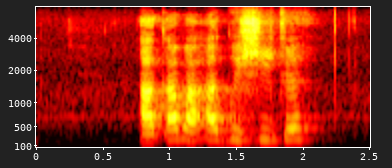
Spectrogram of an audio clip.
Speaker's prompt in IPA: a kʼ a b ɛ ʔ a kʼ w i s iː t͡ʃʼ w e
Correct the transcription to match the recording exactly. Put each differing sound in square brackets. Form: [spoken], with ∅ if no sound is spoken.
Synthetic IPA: a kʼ a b [a] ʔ a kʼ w i [ʃ] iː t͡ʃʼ w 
